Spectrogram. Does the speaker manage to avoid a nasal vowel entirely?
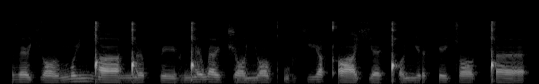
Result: yes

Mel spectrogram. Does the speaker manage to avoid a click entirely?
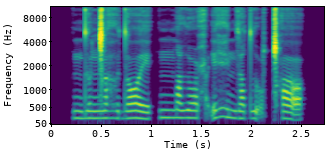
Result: no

